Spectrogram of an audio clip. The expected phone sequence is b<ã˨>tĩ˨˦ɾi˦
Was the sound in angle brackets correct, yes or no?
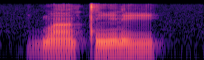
yes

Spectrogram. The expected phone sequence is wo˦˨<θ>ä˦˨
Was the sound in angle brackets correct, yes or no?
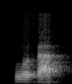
yes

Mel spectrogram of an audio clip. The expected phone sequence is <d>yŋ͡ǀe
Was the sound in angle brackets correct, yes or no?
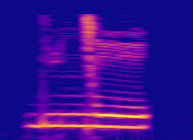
yes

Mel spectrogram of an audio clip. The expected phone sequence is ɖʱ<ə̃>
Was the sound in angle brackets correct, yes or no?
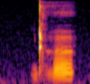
yes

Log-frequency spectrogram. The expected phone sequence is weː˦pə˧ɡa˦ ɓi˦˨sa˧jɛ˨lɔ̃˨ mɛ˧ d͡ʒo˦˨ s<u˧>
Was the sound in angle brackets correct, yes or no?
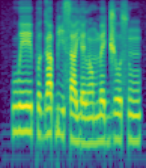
no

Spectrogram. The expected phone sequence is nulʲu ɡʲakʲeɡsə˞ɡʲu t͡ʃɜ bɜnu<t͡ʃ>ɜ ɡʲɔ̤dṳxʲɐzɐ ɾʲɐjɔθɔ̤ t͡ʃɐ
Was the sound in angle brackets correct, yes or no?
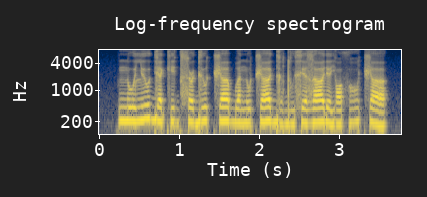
yes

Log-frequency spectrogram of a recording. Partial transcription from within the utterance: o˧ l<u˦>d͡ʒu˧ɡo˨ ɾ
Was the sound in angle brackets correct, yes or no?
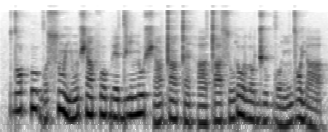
no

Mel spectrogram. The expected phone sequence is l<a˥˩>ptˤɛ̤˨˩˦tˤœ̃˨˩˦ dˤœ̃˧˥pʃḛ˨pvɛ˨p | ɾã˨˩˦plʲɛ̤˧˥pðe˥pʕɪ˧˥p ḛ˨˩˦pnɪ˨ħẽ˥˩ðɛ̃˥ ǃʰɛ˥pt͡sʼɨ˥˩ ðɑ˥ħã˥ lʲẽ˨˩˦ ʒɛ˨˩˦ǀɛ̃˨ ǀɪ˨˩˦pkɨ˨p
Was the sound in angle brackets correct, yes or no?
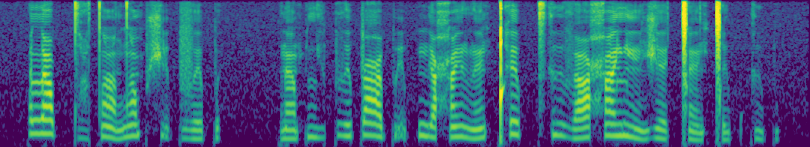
no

